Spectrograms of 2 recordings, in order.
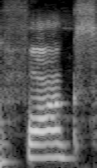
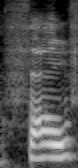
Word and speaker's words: faux: We all know it's a it's a what you fancy people say a fox fur. I know I said it wrong. Faux fur.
